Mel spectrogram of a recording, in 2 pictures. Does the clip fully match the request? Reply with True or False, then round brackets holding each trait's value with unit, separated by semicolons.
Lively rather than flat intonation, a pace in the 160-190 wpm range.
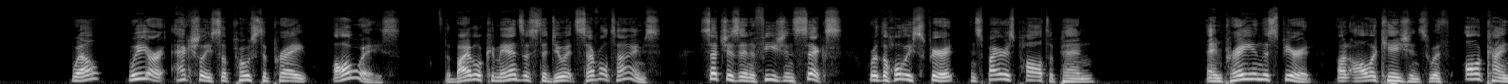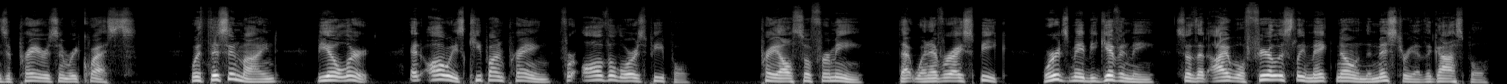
True (6.4 semitones; 170 wpm)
